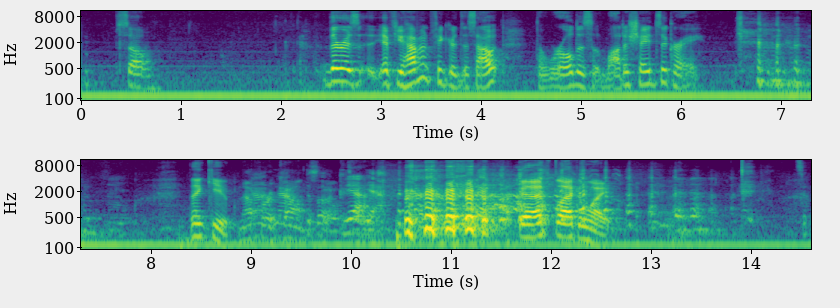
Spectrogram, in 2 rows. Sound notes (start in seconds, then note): 6.5 laughs; 10.3 laughs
